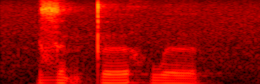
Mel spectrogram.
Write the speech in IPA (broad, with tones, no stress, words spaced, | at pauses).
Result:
zə̰˧˨n t̪əː˨˦hwəː˨˩k̚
